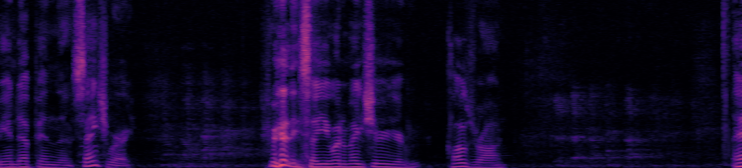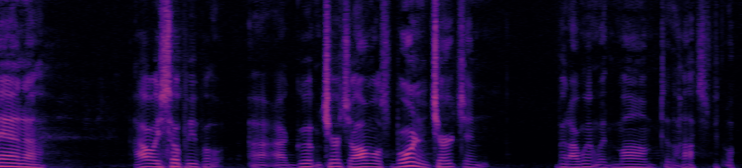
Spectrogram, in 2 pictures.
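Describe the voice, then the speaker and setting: A man's voice: mid-range voice, fairly bright tone. A man in his seventies preaching in a church, folksy and joking with the crowd, who grew up speaking Spanish first. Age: 70s. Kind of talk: sermon. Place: church sanctuary.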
